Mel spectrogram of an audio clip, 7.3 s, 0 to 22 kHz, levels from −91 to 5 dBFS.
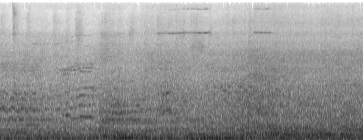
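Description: No technical faults can be heard anywhere in this recording of sounds. Nothing in the audio points to a problem in how it was captured, processed or delivered.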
